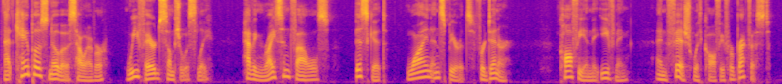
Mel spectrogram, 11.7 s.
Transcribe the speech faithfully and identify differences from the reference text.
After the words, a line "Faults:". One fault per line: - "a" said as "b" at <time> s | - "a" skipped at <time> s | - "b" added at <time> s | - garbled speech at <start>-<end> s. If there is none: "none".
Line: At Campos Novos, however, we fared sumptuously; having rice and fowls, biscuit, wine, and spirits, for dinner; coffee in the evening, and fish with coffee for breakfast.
At Campos Novos, however, we fared sumptuously; having rice and fowls, biscuit, wine, and spirits, for dinner; coffee in the evening, and fish with coffee for breakfast.
Faults:
none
